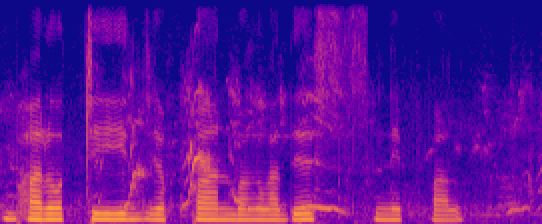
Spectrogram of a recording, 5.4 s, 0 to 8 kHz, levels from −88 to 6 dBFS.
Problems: constant background noise, continuous background conversations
